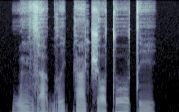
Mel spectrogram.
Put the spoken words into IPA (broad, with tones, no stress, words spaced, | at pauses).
wĩ˨za˨ ɡʷiː˦kã˦t͡ʃɔ˦ toː˦ti˦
